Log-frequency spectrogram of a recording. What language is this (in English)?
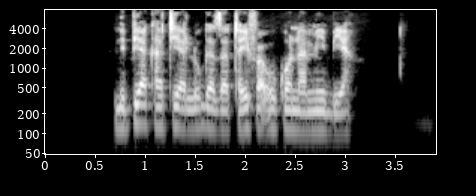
Swahili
